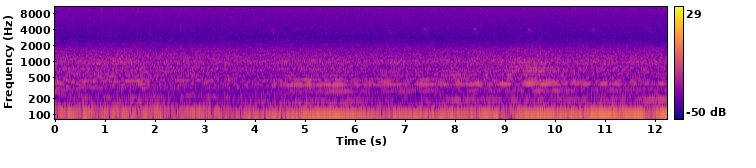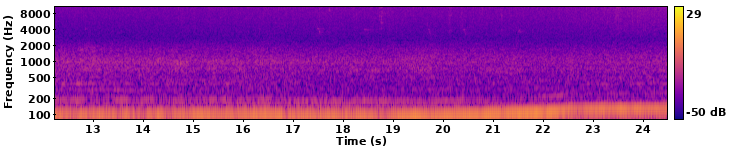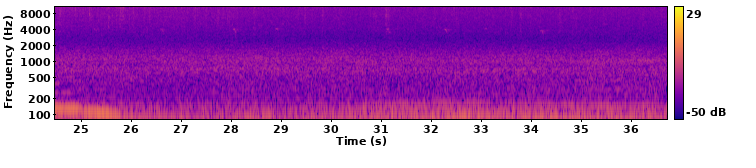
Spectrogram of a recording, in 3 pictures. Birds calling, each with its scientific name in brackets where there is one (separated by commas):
American Robin (Turdus migratorius)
